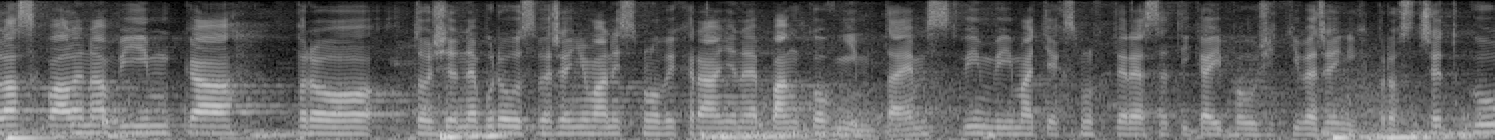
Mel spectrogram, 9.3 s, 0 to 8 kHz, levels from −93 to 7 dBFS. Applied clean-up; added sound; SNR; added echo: none; Ocean; 2 dB; none.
